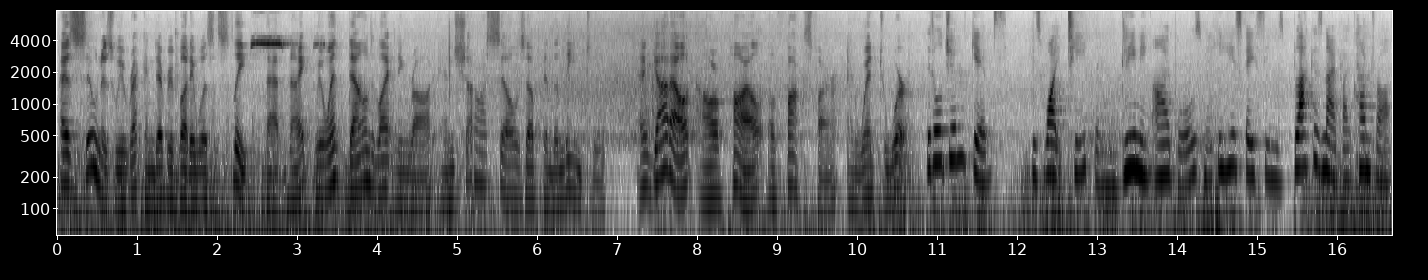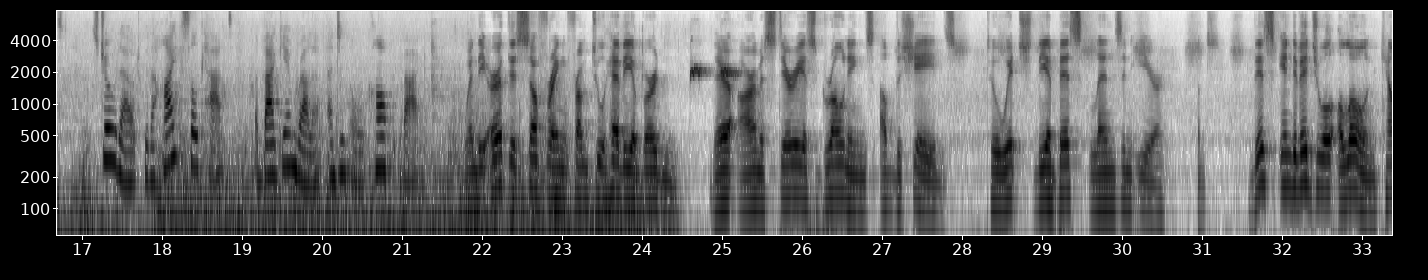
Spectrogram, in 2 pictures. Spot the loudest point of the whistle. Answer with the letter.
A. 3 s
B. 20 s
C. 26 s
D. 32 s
A.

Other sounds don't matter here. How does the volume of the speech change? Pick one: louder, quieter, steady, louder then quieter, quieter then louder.
steady.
